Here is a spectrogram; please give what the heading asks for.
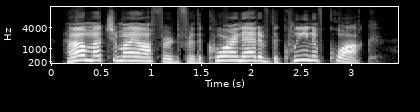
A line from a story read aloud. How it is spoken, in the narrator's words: asked the counselor in a loud voice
